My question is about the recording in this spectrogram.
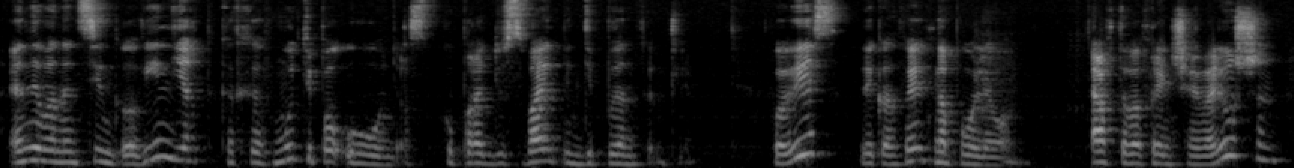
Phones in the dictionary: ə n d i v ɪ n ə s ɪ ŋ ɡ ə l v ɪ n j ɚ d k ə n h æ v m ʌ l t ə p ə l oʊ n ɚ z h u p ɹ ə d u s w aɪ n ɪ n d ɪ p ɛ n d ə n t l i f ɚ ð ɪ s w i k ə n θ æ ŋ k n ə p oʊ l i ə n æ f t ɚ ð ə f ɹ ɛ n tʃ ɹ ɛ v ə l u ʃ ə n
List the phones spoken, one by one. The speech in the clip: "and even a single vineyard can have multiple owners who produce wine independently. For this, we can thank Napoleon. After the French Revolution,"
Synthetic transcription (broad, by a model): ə n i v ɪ n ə s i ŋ ɡ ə l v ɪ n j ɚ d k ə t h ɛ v m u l t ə p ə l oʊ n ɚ s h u p ɹ ə d u s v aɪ n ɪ n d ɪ p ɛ n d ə n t l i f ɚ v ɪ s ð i k ə n f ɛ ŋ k n ə p oʊ l i ə n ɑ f t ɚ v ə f ɹ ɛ n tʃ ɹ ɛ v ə l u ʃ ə n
